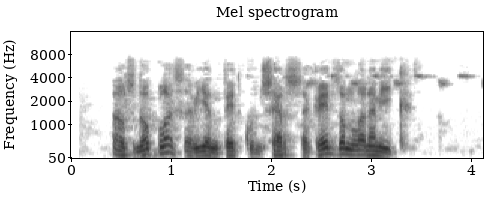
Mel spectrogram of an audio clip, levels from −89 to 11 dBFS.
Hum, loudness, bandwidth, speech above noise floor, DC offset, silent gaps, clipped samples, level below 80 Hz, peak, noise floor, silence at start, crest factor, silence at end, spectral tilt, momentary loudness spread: none; -16 LUFS; 7.2 kHz; 25 dB; under 0.1%; none; under 0.1%; -54 dBFS; 0 dBFS; -41 dBFS; 0.4 s; 16 dB; 0.15 s; -6.5 dB/octave; 19 LU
